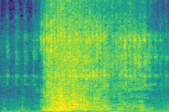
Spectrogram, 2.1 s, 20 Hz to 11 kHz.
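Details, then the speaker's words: 1975 Norton twin after fine tuning: brief throttle blip, crisp even roar settling cleanly, no misses or knocks; normal running. "All right, it sounds good. I'm going to let it sit for a while. Check for oil leaks."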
